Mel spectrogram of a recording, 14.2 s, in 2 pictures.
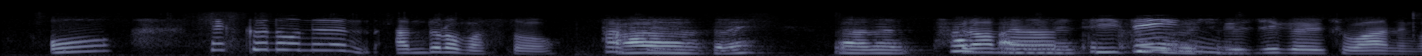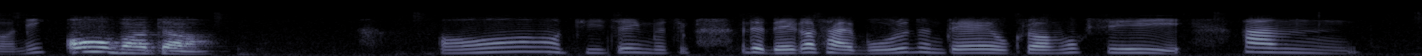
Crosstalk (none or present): present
